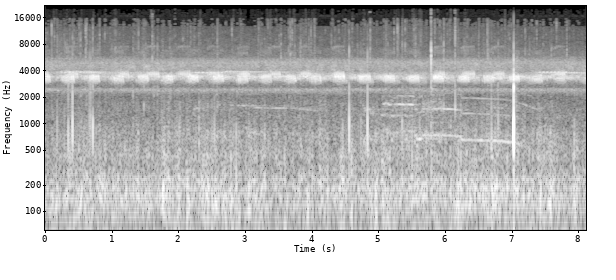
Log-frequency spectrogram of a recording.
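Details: Continuous high ringing trill of grass insects on an autumn night, heard beside a round fire pit where firewood crackles and snaps now and then, with a faint sliding tone in the background.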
